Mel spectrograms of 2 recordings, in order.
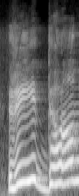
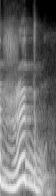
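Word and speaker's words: rhythm: Okay, next देखो रिद्म, रिधम नहीं बोलेंगे, रिद्म, रिद्म बोला जाता है, इसका प्रोनाउंसिएशन है।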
